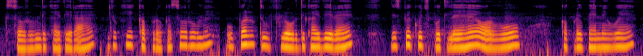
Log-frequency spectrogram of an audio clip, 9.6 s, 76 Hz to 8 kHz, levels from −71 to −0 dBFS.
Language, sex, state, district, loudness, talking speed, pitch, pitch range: Magahi, female, Bihar, Gaya, -22 LUFS, 180 wpm, 165 Hz, 155-180 Hz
